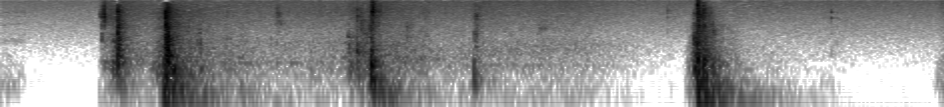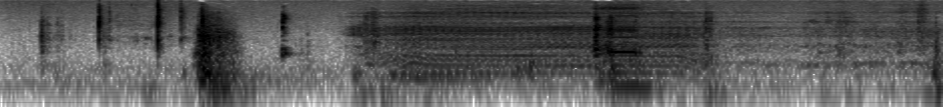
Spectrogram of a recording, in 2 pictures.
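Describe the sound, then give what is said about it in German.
Several sharp clicks and thunks from a car, then a steady electric whirring hum starts up and runs to the end as the car's petrol pump primes, with no talking. “Das könnte eben sein von eben Benzinpumpe, dass das am Anfang hat.”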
